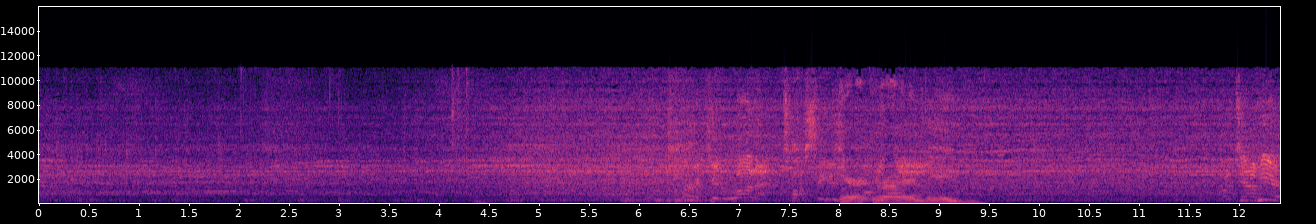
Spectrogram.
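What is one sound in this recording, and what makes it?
A crowd cheers and roars steadily, heard through a television's speakers.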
